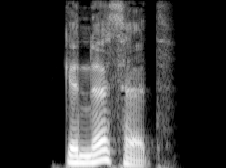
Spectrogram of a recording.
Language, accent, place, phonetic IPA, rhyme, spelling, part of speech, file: German, Germany, Berlin, [ɡəˈnœsət], -œsət, genösset, verb, De-genösset.ogg
- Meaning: second-person plural subjunctive II of genießen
